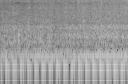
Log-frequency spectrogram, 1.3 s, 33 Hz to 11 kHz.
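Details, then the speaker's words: Itálica Z150 single-cylinder motorcycle after transmission gear bushing repair, idling in gear with clutch released: even, quick low putter with no whine over it; in-gear noise gone, gearbox quiet. "No más ruido, no más ruido. Ponemos velocidad, soltamos. Ahí está. No más ruido."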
